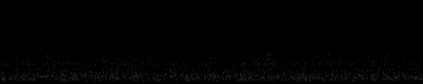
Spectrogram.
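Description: Felt-tip marker writing on paper: faint short scratches of the pen strokes over a steady background hiss.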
